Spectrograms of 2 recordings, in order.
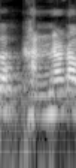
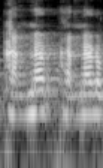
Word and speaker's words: कन्नड़ा: तो बहुत लोग कन्नड़ा भाषा को कन्नड़ बोलते हैं। ये कन्नड़ नहीं, ये कन्नड़ा है।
